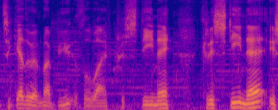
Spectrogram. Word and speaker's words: Christine: t i n e but in German they actually pronounce the E so that's why we say Christin not Christina Christine Christin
